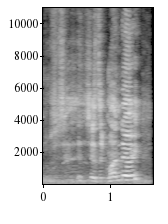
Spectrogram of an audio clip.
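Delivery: high, slow, disbelieving question; baffled. Real, not acted. Asking viewers the weekday, slow and bewildered. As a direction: drag it out in mock confusion. Unsure what day it is.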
